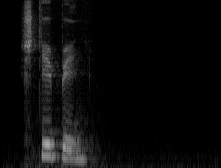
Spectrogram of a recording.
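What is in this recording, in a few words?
"степень", Komi, female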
